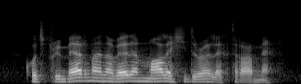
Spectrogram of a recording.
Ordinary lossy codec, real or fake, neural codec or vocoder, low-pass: none; fake; codec, 16 kHz, 0.7 kbps, FocalCodec; none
